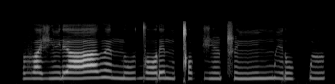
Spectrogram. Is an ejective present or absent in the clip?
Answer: absent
